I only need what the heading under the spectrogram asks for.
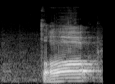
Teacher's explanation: ত এই হরফটি 1 আলিফ পরিমাণ লম্বা হবে, জিহ্বার আগা উপরের দাঁতের গোড়ায় ভিতর দিয়া ধাক্কা দিয়ে মুখ খুলে দিবে।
